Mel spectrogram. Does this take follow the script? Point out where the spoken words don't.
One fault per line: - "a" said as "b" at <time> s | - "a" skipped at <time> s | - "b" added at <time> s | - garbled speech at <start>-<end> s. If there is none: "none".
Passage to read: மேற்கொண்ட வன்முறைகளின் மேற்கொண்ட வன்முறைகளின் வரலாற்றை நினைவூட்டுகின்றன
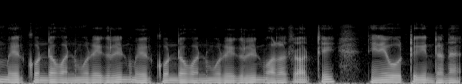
none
